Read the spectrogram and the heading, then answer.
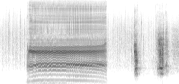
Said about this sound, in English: Right, pin your lug holes back. Here's your first goat.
